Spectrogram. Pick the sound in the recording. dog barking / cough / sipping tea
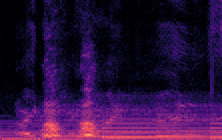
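dog barking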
